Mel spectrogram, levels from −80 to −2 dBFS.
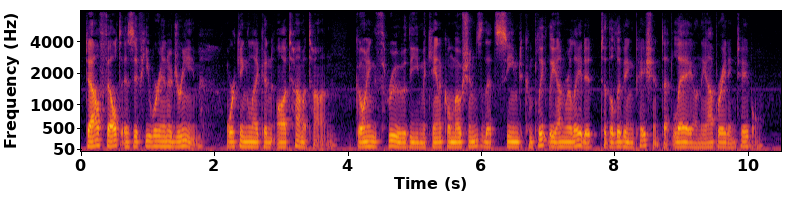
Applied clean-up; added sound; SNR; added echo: none; none; none; none.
